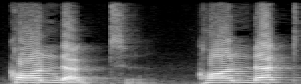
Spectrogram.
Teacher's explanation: Conduct అనే word noun గా వాడినప్పుడు స్ట్రెస్ ఎక్కడ రావాలి? ఫస్ట్ సిలబుల్ పైన రావాలి స్ట్రెస్ అనేది.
